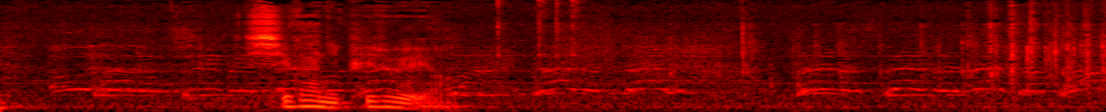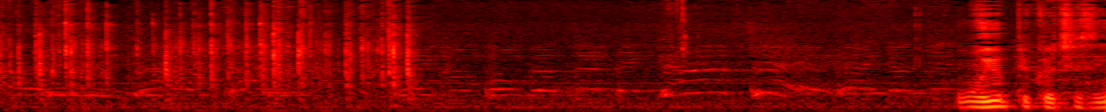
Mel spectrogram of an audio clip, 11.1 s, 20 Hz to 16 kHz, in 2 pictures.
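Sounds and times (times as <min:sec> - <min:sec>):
quiet background music: 0:00.0 - 0:11.0
rapid keyboard typing: 0:02.4 - 0:07.7.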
